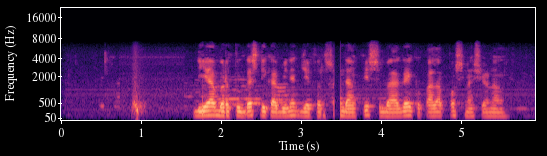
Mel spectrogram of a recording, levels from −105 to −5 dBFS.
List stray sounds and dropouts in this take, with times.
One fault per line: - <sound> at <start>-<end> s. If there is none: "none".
- whoosh at 0.9-1.1 s
- dropout at 3.4-3.5 s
